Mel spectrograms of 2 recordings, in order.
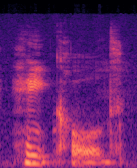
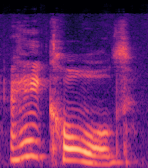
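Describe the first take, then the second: First: Low-key, softer delivery; soft, understated grumble; subdued dislike. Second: "hate cold" said higher and firmer; "hate cold" pushed up for emphasis; emphatic dislike. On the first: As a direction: say "hate cold" softly, dropping away. First take, then repeated emphatically. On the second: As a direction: restate it with a lift on "hate cold". Repeats it with more emphasis. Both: Real, not acted.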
